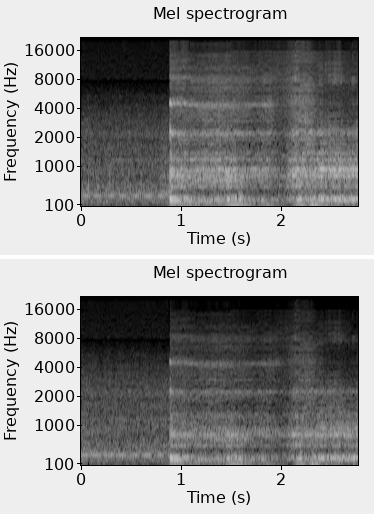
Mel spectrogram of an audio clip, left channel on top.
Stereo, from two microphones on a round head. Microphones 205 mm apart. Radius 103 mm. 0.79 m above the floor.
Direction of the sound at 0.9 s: 45° left (ahead or behind).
